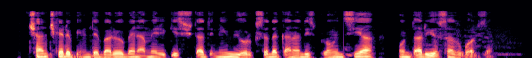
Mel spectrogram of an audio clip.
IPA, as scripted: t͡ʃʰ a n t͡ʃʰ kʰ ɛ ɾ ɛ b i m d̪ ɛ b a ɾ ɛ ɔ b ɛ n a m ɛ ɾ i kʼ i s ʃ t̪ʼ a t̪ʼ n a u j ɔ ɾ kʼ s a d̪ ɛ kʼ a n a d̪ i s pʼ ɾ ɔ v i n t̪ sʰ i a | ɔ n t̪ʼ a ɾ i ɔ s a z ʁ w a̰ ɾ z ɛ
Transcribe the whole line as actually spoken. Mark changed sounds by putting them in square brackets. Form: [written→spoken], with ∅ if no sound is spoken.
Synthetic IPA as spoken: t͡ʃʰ a n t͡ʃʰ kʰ ɛ ɾ ɛ b i m d̪ ɛ b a ɾ ɛ ɔ b ɛ n a m ɛ ɾ i kʼ i s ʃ t̪ʼ a t̪ʼ n [a→i] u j ɔ ɾ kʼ s a d̪ [ɛ→a] kʼ a n a d̪ i s pʼ ɾ ɔ v i n t̪ sʰ i a | ɔ n t̪ʼ a ɾ i ɔ s a z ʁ w a̰ ɾ z ɛ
